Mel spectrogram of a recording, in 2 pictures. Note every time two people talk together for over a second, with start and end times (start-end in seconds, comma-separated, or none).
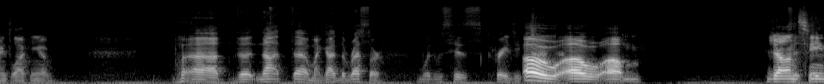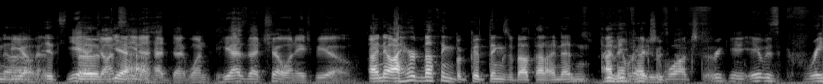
7.8-9.8, 13.9-15.4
